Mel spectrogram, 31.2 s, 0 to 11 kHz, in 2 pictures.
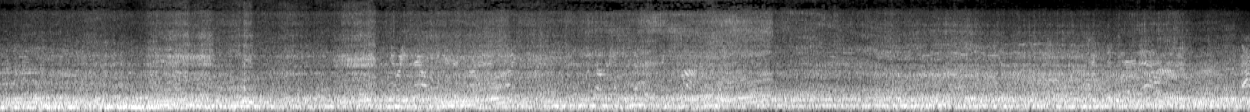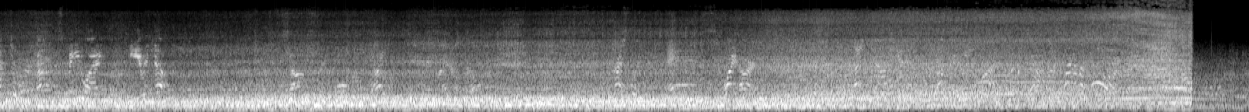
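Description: A field of 358 modified dirt track cars' V8 engines running together in a steady, loud drone as the pack circles the track, with voices mixed in.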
